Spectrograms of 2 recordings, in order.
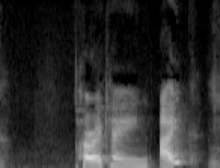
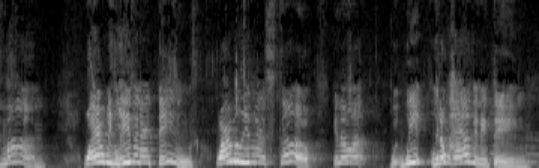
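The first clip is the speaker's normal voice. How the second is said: put-on high, pleading little-boy voice; imitating young son; 10 semitones higher than usual. Son asking mom why they leave the cooler, high childlike voice. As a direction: voice the worried kid, pitched up.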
